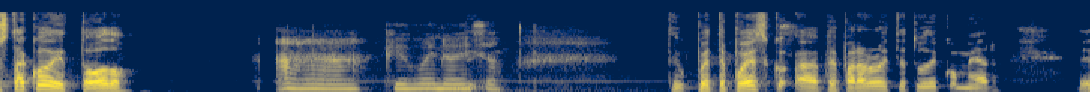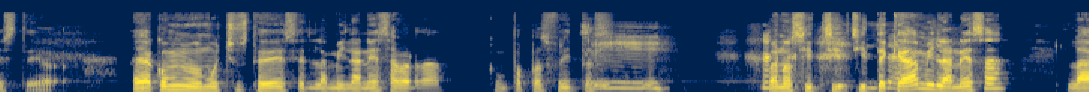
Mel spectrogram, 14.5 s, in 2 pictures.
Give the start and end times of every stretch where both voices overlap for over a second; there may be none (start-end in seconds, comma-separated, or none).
none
